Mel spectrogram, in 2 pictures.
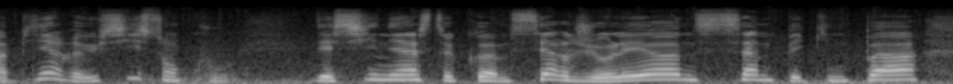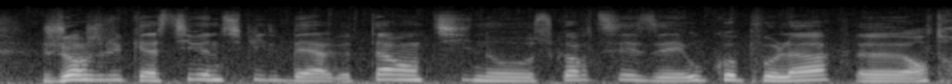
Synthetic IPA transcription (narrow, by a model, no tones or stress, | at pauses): abjɛ̃ʁeysisɔ̃kʰu | d̪esineast̪kɔmsɛʁʒoleɔnsampekʲinpa | ʒɔʁʒlykast̪ivɛnspilbɛʁɡt̪aʁɑ̃t̪ʰinoskɔʁt̪sezeukɔpʰɔlaøɑ̃t̪χ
